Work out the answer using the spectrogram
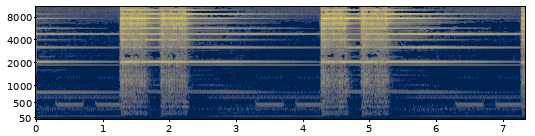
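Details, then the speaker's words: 1985 BT Special Range push-button Mickey Mouse telephone ringer demonstration: crisp, even double rings about every three seconds, a little clunky; bell ringer working properly. "so there we go and as you can hear it's a little bit clunky but it's definitely about"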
